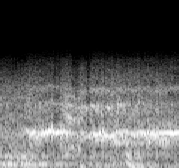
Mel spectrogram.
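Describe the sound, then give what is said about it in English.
Tires squeal as a car skids with its brakes and handbrake failing: a loud, steady, high-pitched screech that holds for the whole clip, with a low rumble beneath it. “Brakes aren't holding right. Damn it, I can't. No, the handbrake. Good Lord, the handbrake won't hold either.”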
